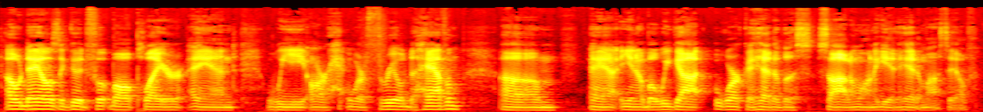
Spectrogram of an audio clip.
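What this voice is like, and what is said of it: Exaggerated deep Southern US accent. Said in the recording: “my Freddie Kitchens impression is really, really bad ... I get very deep south, like, I think. That is super deep. That's deeper than Gadsden, Alabama ... That's too deep”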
